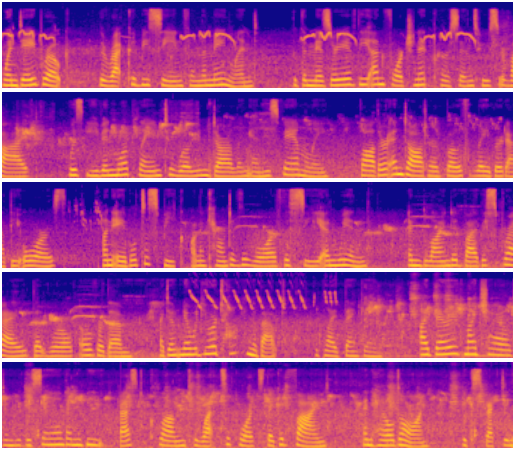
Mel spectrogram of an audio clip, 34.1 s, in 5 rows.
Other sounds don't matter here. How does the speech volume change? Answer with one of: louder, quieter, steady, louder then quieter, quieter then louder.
steady.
